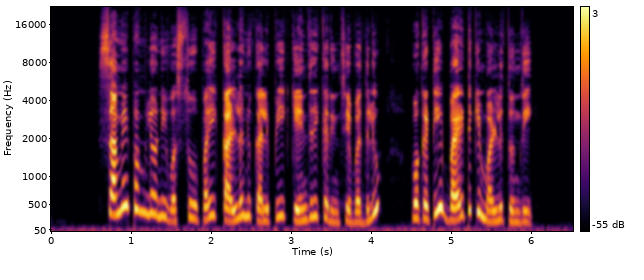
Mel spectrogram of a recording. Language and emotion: Telugu, neutral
